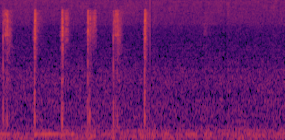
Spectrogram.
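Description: Footsteps patter quickly on a metal floor.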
